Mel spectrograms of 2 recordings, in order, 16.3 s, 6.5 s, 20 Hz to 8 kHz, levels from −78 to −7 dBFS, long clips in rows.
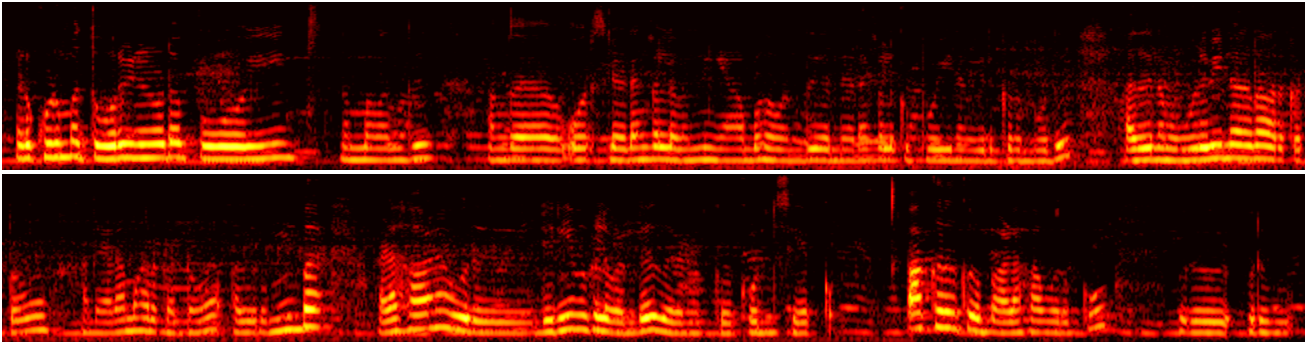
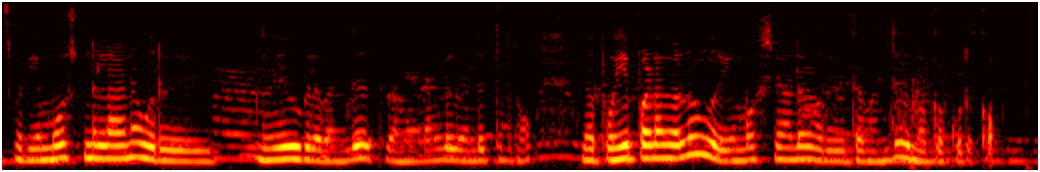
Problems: background conversations at intervals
